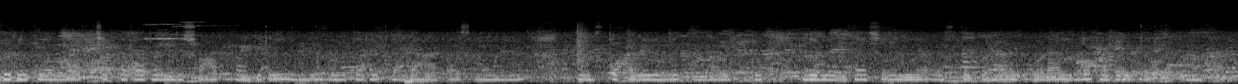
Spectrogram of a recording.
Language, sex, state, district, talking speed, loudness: Kannada, female, Karnataka, Gulbarga, 95 wpm, -24 LUFS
